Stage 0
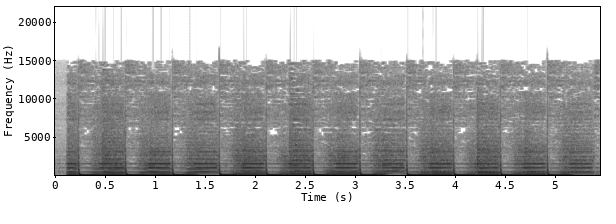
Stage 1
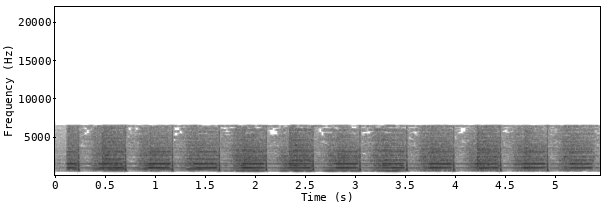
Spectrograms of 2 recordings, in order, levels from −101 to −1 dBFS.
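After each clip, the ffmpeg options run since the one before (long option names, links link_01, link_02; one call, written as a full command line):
ffmpeg -i in.wav -af "afftfilt=real='re*between(b*sr/4096,650,6500)':imag='im*between(b*sr/4096,650,6500)':win_size=4096:overlap=0.75,volume=-2dB" out.wav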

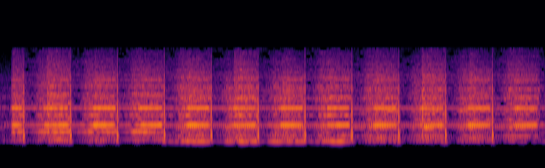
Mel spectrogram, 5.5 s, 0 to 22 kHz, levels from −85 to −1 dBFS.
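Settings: ffmpeg -i in.wav -af "bass=frequency=250:gain=13,treble=frequency=4000:gain=-14" out.wav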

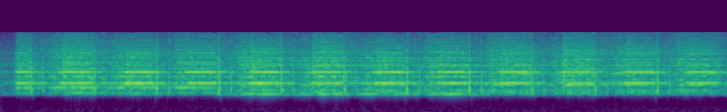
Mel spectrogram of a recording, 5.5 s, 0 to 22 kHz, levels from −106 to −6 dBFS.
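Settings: ffmpeg -i in.wav -af "aecho=1:1:89|178|267|356|445|534|623:0.355|0.209|0.124|0.0729|0.043|0.0254|0.015,volume=1.5dB" out.wav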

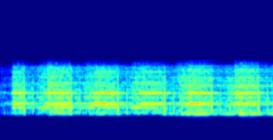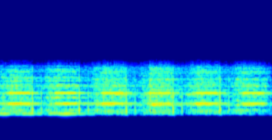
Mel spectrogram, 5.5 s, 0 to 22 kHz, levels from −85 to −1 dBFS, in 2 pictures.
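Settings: ffmpeg -i in.wav -af "aresample=8000,aresample=44100,volume=-3dB" out.wav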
